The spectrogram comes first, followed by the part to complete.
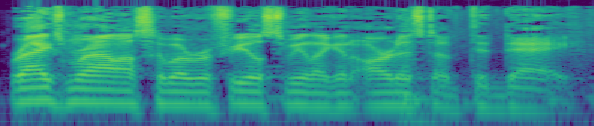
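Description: A man's voice: deep voice, fast talker, a bit bright. A man hosting a casual comics podcast, explaining things in a rambling way and often correcting himself. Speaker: podcast host reviewing comics. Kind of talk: casual chat about comics.

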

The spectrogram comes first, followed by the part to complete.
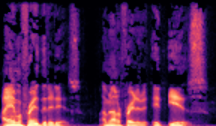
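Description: A man's voice: medium pitch, sing-song, brisk, fairly bright tone, dry recording. A man hosting a casual news chat among friends. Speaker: podcast host.

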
